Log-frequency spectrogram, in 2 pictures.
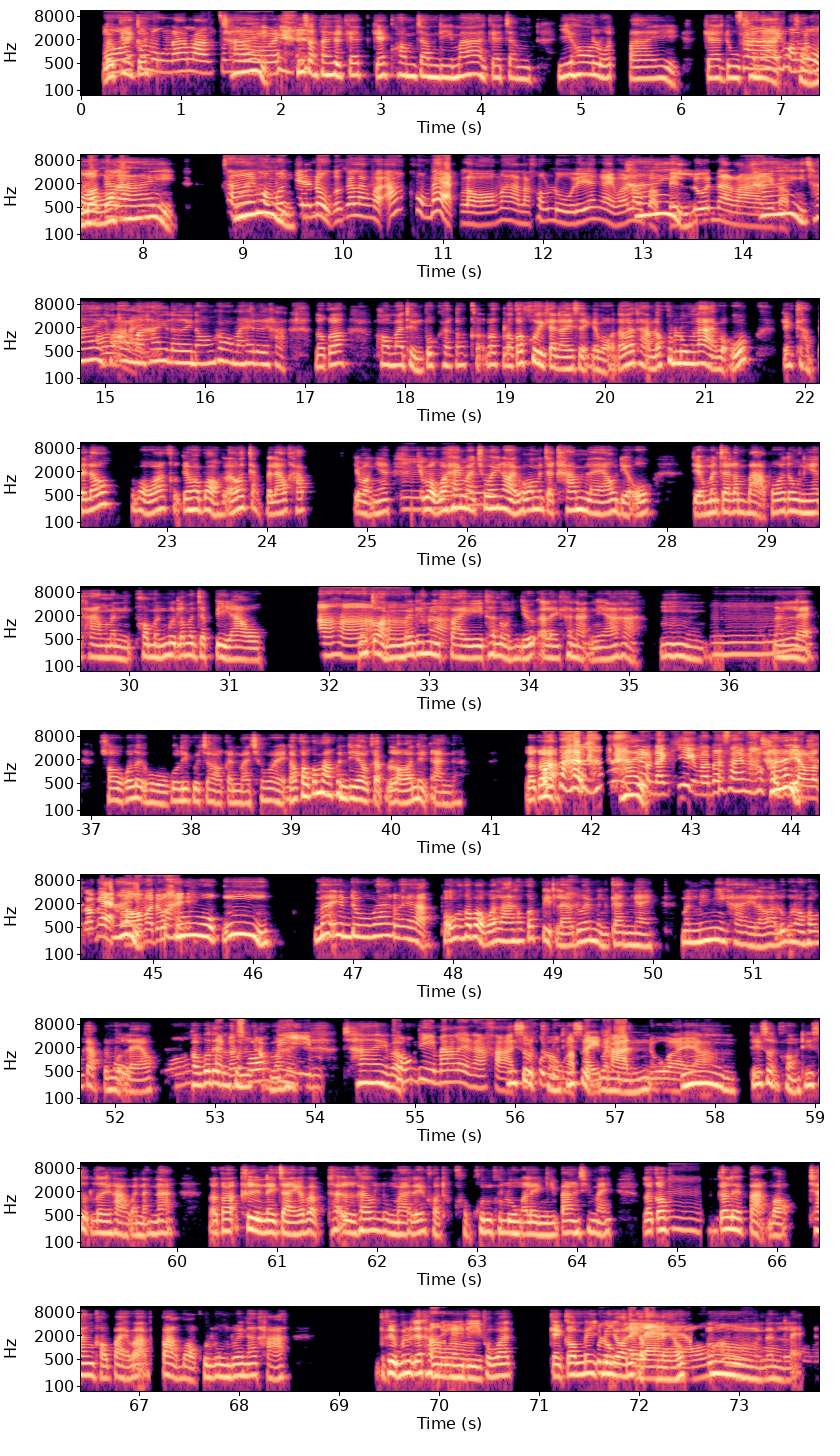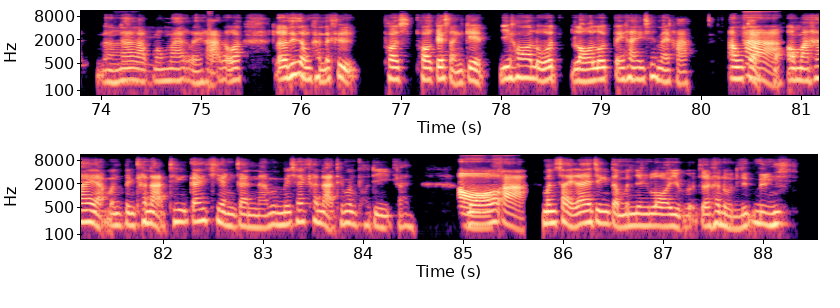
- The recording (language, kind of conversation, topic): Thai, podcast, คุณเคยเจอคนใจดีช่วยเหลือระหว่างเดินทางไหม เล่าให้ฟังหน่อย?
- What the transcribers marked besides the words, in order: laugh; tapping; laughing while speaking: "โอ๊ย ตายแล้ว"; chuckle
